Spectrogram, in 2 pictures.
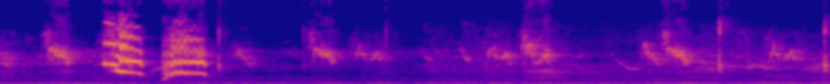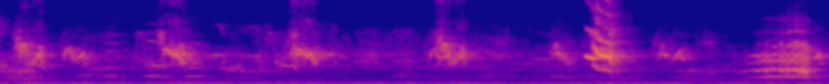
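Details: Baby Alexandrine parakeet giving a pair of loud, harsh squawking chirps near the start, followed by a steady run of softer, high chirps repeated roughly every half second.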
